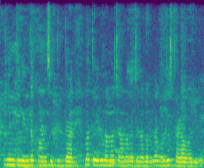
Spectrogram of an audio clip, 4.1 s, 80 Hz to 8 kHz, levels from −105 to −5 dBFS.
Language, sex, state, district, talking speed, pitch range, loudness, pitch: Kannada, female, Karnataka, Chamarajanagar, 115 wpm, 205-230 Hz, -14 LUFS, 220 Hz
